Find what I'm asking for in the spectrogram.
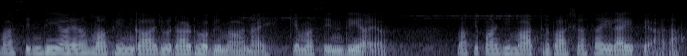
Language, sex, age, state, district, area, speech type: Sindhi, female, 45-60, Delhi, South Delhi, urban, spontaneous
